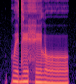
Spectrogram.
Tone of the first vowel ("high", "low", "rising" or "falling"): high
